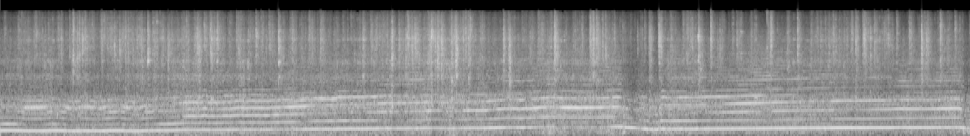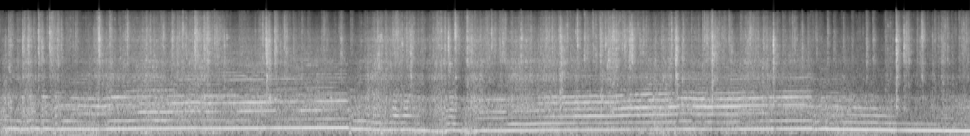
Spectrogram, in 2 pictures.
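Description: Rally car engine heard from inside the cabin, pulling hard at full throttle. The revs climb slowly through each gear and drop sharply at three upshifts, about a third, half and two-thirds of the way through. Near the end the revs fall as the driver lifts off, while gravel crackles and rattles under the car throughout.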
